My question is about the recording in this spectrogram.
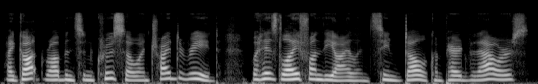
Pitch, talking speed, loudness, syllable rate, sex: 215 Hz, 210 wpm, -19 LUFS, 5.3 syllables/s, female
